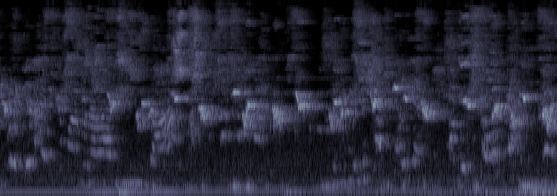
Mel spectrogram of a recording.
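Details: A busy tangle of chirps, squeaks and squawks from several birds, rising and falling in uneven bursts over a faint low hum, with scattered rustling.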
